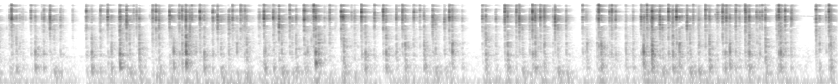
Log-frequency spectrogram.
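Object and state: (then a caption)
Plastic computer keyboard. A full-size white and silver plastic computer keyboard with a numeric keypad, lying on a map, is typed on continuously and fast with very long red acrylic nails and fingertips. The hollow keys give bright, dense clicks and taps with almost no low end, broken by a few brief pauses.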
